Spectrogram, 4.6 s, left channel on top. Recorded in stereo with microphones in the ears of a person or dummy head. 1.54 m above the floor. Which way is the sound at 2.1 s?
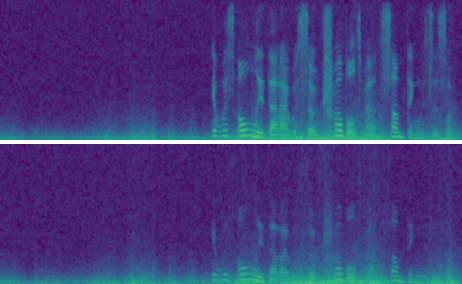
65° left (ahead or behind).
